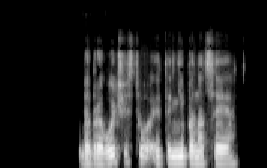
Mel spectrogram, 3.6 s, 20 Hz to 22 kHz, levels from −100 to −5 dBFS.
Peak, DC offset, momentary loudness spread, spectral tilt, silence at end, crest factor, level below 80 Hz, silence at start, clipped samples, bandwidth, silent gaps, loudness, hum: -4 dBFS; under 0.1%; 7 LU; -6 dB/octave; 0.45 s; 16 dB; -62 dBFS; 1.05 s; under 0.1%; 10 kHz; none; -20 LUFS; none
